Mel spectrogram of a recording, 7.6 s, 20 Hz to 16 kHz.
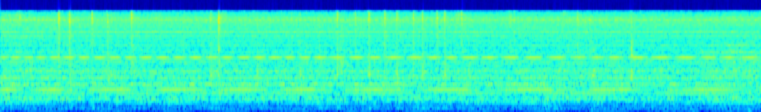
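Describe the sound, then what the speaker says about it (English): A small motor whirs steadily inside an old 1990s car DVD player as it draws in a disc, a close, even mechanical hum with faint ticks and no speech. "There's a little motor that sucks it in."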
